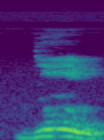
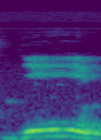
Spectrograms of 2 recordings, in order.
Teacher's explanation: jim itu letaknya ada di tengah-tengah lidah. Wasfuhu ya, di jim di tengah-tengah lidah bertemu dengan angin-angin.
